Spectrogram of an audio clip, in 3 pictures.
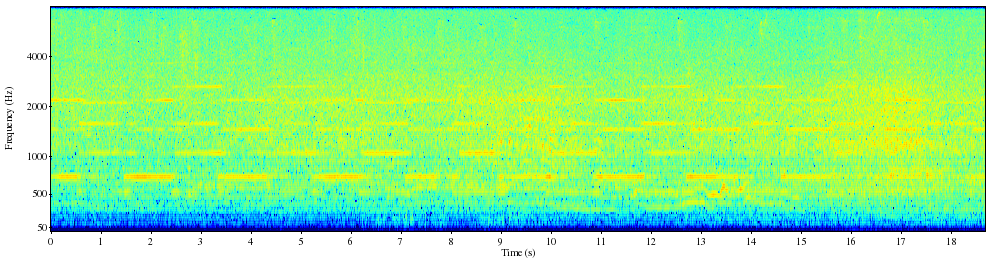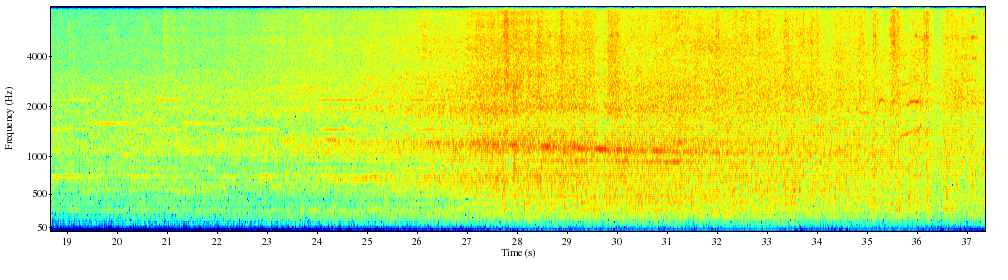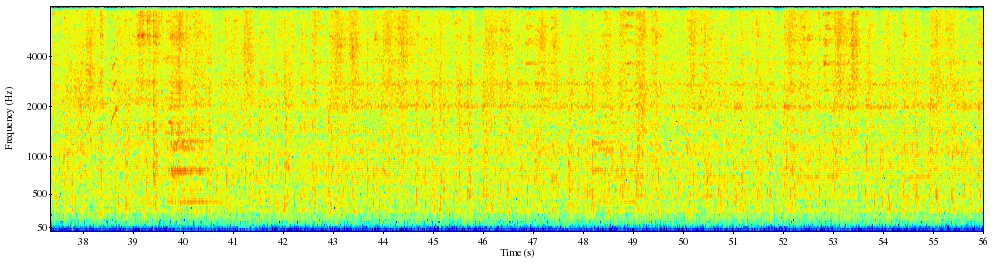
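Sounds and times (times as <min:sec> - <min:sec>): train horn blast: 0:00.0 - 0:21.5, 0:39.6 - 0:41.5, 0:48.2 - 0:49.4
diesel locomotive passing: 0:00.0 - 0:56.0
wheels clattering over rail joints: 0:27.4 - 0:56.0.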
